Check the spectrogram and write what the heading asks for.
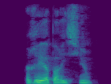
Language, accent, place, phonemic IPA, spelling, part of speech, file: French, France, Lyon, /ʁe.a.pa.ʁi.sjɔ̃/, réapparition, noun, LL-Q150 (fra)-réapparition.wav
- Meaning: reappearance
